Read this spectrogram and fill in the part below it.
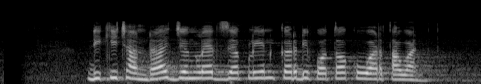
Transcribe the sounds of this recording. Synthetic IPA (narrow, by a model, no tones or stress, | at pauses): dikit͡ʃandɾad͡ʒɨŋlɛt̪̚zɛplinkɨrdifɔt̪ɔkuwart̪awan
